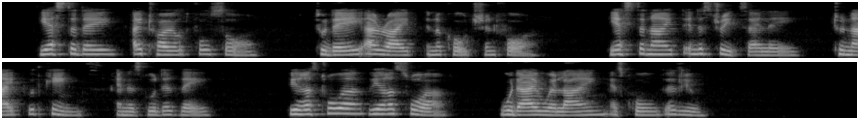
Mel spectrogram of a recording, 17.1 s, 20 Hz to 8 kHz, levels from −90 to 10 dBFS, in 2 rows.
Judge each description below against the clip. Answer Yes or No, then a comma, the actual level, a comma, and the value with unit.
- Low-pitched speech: No, high, 210 Hz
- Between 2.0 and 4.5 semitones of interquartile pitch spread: Yes, average, 3.3 semitones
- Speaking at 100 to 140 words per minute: Yes, slow, 135 wpm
